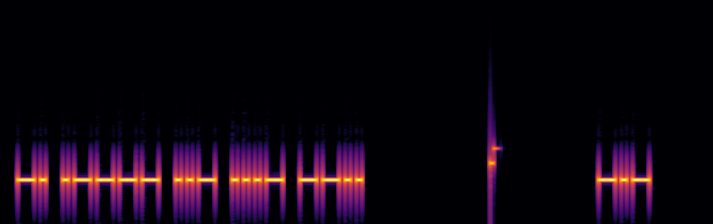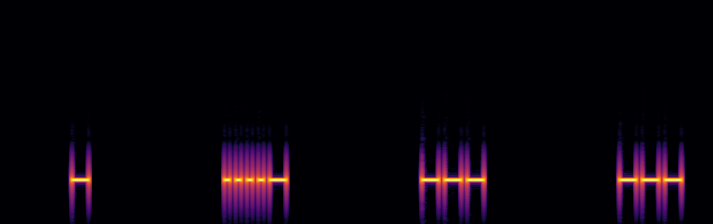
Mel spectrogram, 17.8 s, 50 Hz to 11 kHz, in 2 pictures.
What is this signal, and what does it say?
Morse code, heard as a keyed tone, about 17 wpm, spaced as for 7 wpm, 700 Hz. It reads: N1UVZ KT4OO
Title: USA Call Signs - 5 Characters - 8x Character Spacing - 17wpm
